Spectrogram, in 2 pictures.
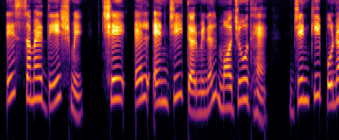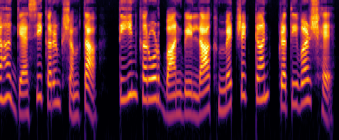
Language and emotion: Hindi, neutral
